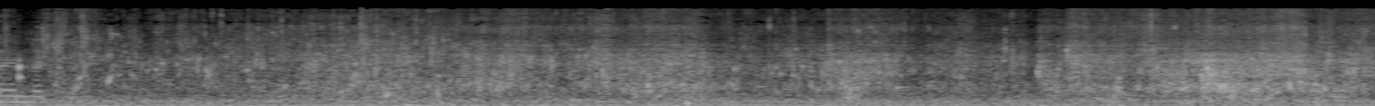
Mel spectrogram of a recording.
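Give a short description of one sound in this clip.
Water splashes as a girl swims on her back.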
